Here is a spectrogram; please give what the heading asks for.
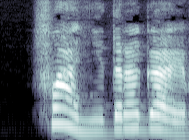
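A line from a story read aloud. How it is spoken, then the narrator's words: Exclaimed. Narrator (Russian): воскликнул Эдмунд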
